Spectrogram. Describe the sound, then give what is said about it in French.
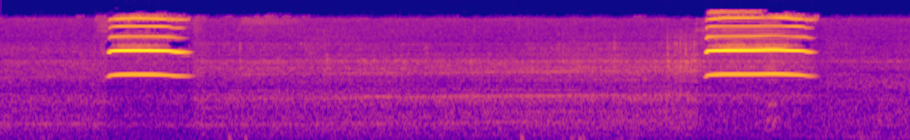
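Two short, shrill grass-blade whistle calls, each about half a second long and spaced a few seconds apart, loud over a quiet outdoor background with no talking, made by whistling on a blade of grass at the edge of a field to call a roe doe. “Puis on va siffler, on veut prendre une herbe, et puis j'ai un pot aussi.”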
